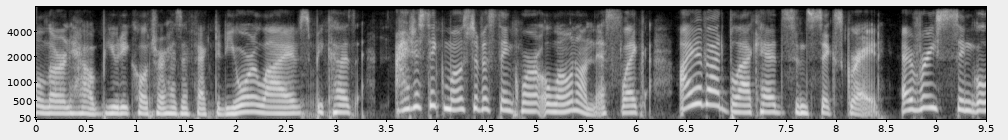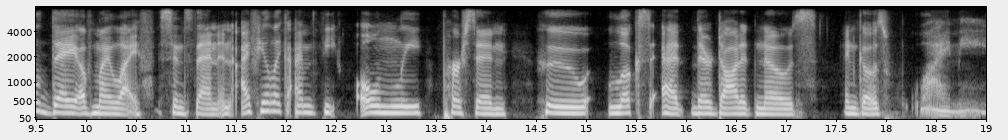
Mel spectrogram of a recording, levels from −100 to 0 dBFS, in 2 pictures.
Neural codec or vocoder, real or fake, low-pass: none; real; 7.2 kHz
